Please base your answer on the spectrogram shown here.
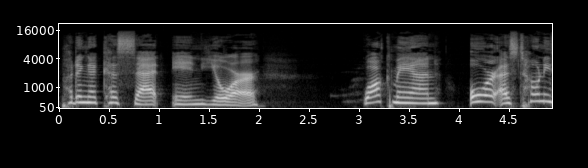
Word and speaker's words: Walkman: though i still it it's not even walk men it's walkman it's like like like david letterman it's spelled man but it's walkman you say in my walkman you don't say walk man oh wow thank you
